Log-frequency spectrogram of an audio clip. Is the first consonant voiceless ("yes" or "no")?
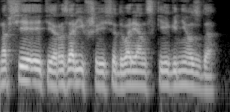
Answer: no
